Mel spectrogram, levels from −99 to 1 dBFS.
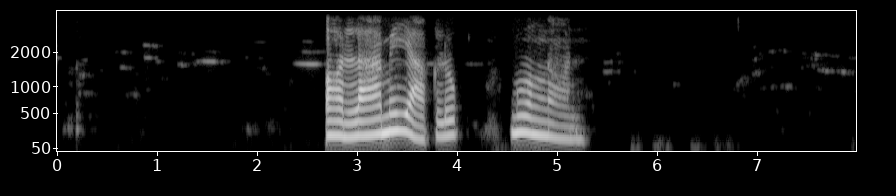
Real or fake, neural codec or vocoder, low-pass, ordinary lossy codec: real; none; 3.6 kHz; none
